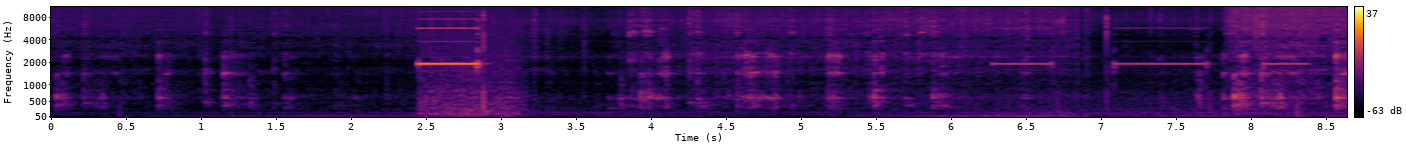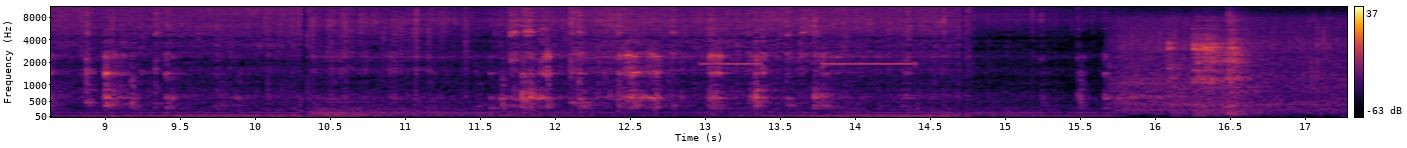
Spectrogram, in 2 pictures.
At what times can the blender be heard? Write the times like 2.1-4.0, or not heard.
not heard.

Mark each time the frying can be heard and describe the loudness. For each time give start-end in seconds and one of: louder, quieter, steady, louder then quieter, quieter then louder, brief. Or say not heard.
0.0-17.2 louder.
